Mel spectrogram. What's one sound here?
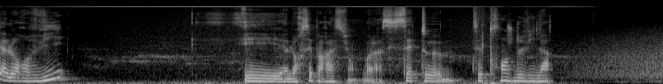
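A middle-aged woman speaks calmly and with animation, close to a microphone.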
